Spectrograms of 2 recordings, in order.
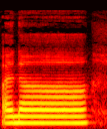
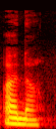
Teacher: ہے، جس جگہ انا کے اوپر گول نشان ہوگا اس جگہ اس انا کے زائد الف کو وقف کی صورت میں پڑھا جائے گا اور وصل کی صورت میں نہیں پڑھا جائے گا ، یعنی سانس ٹوٹ جائے گا تو انا، اور سانس نہیں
